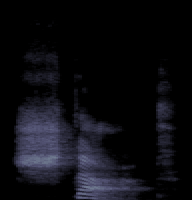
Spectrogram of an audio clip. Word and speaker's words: Stadt: And the final D is pronounced here like an T, so t, t.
